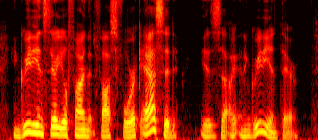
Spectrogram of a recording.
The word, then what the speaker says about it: phosphoric: So is it phosphic? Well, we just said for the phosphorus acids, we add the little extra syllable there, so it becomes phosphoric acid.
